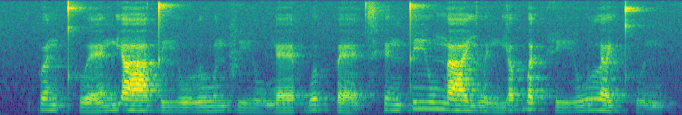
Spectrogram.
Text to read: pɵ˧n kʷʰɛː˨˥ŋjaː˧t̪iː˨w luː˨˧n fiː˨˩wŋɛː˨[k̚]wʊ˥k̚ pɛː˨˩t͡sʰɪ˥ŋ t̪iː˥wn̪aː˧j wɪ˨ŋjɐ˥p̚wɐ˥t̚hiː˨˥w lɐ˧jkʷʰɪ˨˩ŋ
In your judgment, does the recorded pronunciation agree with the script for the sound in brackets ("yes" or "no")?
no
